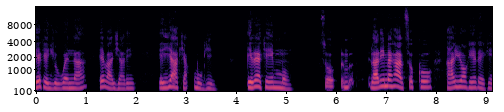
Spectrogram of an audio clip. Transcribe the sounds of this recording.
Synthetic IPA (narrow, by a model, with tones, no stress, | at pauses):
e˦ke˨jo˨wɛ˨na˨˦ | e˦βa˨d͡ʒa˨ɾi˦ | e˨ja˦˨ki˨a˨k͡po˨ɡi˨ | e˨ɾe˦˨ke˦mɔ˨ | so˦˨ | la˨ɾi˦me˦ka˦˨ɾso˦ko˦a˨˦jɔ˦ke˦ɾe˨ke˦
